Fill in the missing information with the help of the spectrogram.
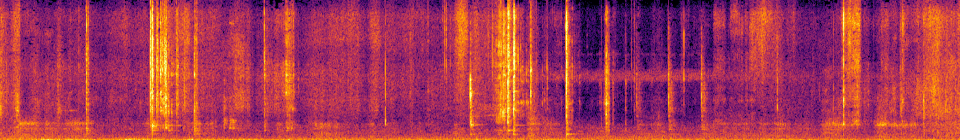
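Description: Irregular clicks, knocks and scrapes of hands and gear against the steel members of a radio-antenna tower as a climber moves on it, over a steady low rumble.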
